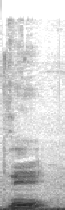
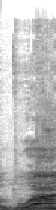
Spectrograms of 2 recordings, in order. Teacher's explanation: طا کی ادائیگی میں آپ نے جو ہے ہونٹ استعمال نہیں کرنے، زبان اوپر اٹھے گی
